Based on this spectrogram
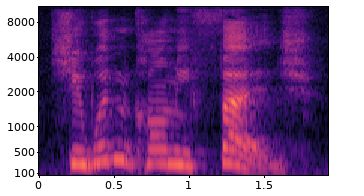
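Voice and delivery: lightly voiced sulky small child; whiny little boy. Fudge complaining to the principal, slow and sulky.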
